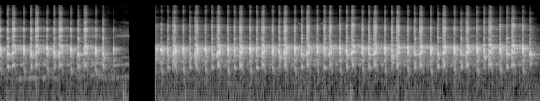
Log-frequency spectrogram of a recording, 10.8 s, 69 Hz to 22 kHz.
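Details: Chukar calling on June 18, 2023: a long, loud run of rapid, dry chuck notes at an even pace of just over two per second, broken by a brief silent gap, then continuing unchanged.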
